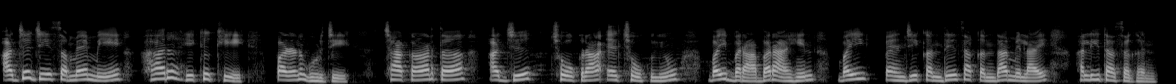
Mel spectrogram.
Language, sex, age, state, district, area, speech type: Sindhi, female, 30-45, Delhi, South Delhi, urban, spontaneous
